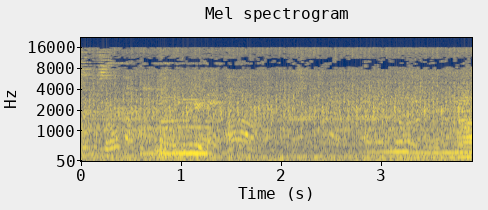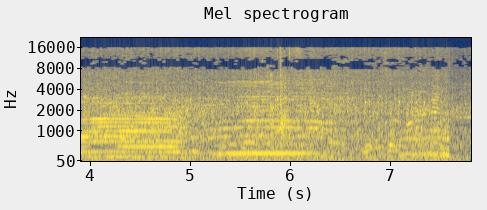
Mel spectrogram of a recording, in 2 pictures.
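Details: Long-horned cattle unloaded from a truck at a traditional market in Indonesia. Several scattered moos of varying pitch sound over a steady low rumble of vehicle noise, with people's voices in the background.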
